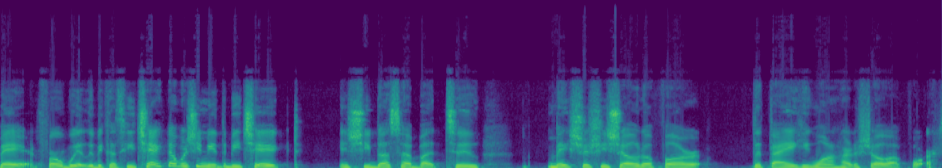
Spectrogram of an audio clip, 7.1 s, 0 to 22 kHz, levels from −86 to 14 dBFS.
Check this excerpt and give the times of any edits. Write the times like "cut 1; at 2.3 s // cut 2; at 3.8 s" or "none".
cut 1; at 2.5 s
